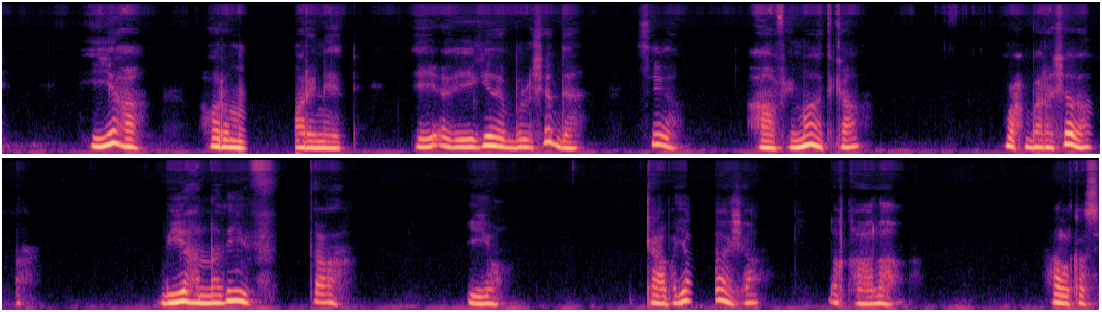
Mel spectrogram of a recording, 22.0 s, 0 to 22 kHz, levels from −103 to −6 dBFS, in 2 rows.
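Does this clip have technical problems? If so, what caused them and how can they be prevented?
Yes. Call audio freezes at 2.37–2.95 s, 10.85–11.14 s and 17.83–18.14 s stretch the last sound into a fading buzz, likely because delayed packets emptied the jitter buffer. The sound then resumes where it stopped, with nothing lost. A wired or less congested connection would keep packets arriving on time.

Jitter buffer speed-up at 8.71–10.81 s (125% speed, roughly half a second removed) and 17.51–17.82 s (150%) plays the sound hurried at unchanged pitch as the buffer sheds pitch-period slices. A steadier network would avoid the bursty arrivals that overfill the buffer.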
